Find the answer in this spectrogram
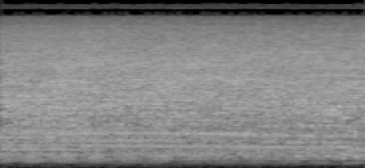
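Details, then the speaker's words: Small air compressor being switched on to power a portable dental unit at a field dental clinic in Bolivia, giving a steady, loud mechanical hum and hiss. "basically you just turn the air compressor"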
